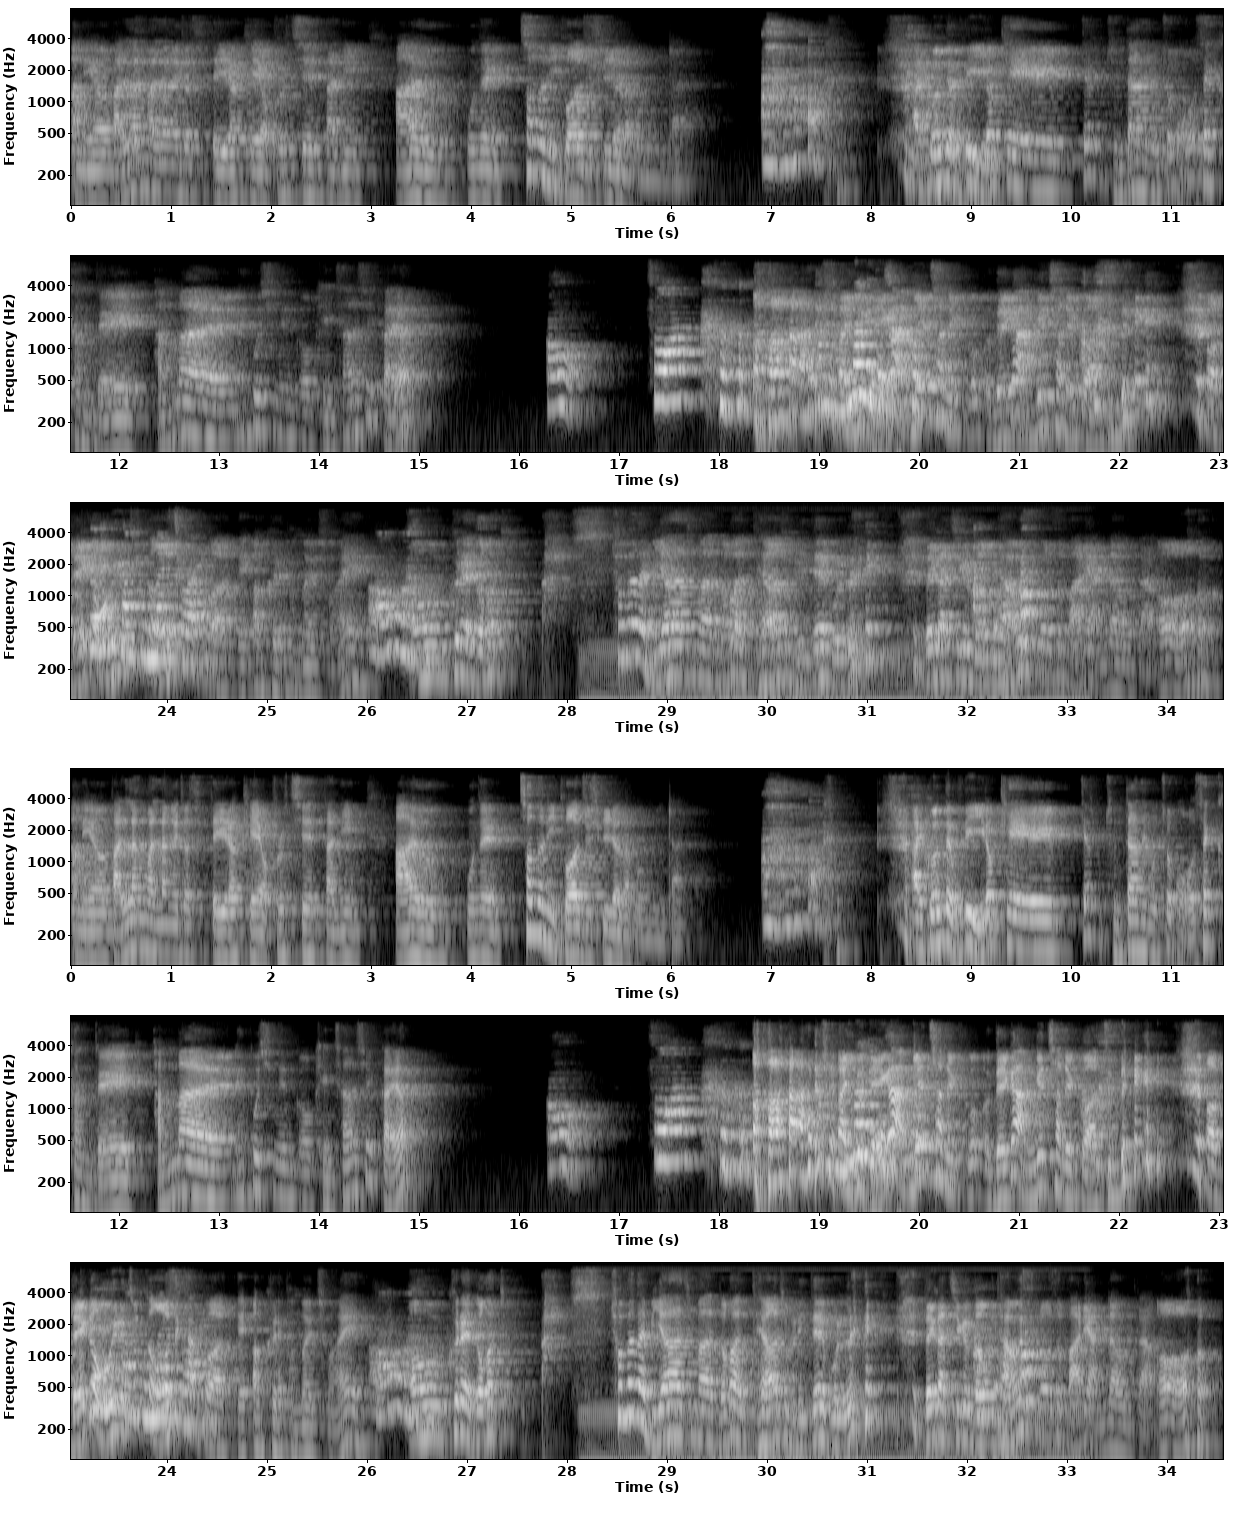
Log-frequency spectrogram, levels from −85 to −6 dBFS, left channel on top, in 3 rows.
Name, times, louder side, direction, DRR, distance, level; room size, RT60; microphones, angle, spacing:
voice 1, 0.0-6.1 7.5-7.6 8.1-14.9 18.3-25.9 26.4-27.4 27.7-34.4, right 4 dB, 55° right, 3 dB, 0.3 m, -28 dB
voice 2, 6.9-7.6 8.3-8.5 16.3-16.6 17.3-18.4 19.0-20.3 21.7-22.0 23.2-24.5 26.0-26.7 27.1-27.2 32.1-32.6, left 2 dB, 75° left, -1 dB, 0.5 m, -27 dB
sound 1, 28.1-33.2, equal, 5° right, 1.0 m, -36 dB
2.9 x 2.0 x 2.3 m, 0.94 s
head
